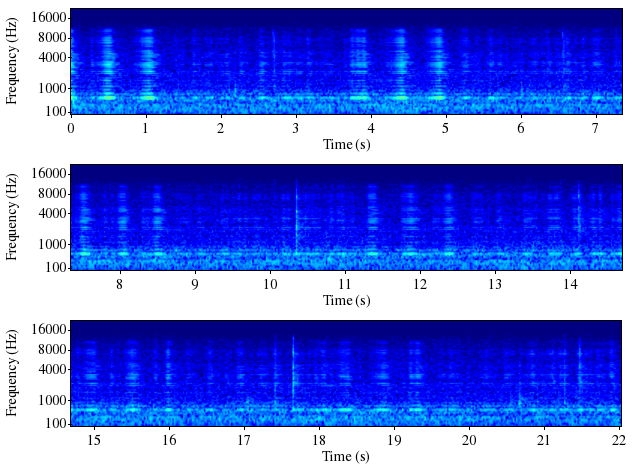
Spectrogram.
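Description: Nokta Fors Core metal detector's faint audio tone, swelling into short beeps about half a second apart in small groups as a brick is moved up and down over the search coil to imitate mineralised ground. The ground-effect beeps grow weaker as the ground-balance value is turned down.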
